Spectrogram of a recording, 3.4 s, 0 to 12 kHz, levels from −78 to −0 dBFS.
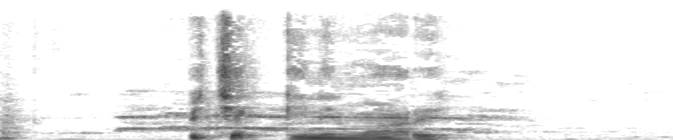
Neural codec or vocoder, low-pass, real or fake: none; 10.8 kHz; real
